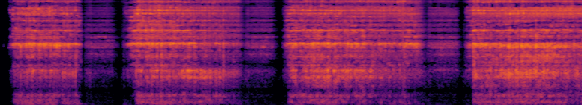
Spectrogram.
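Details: Person lying on the floor asleep: loud, rough rattling snores on each breath in, about four in eight seconds, with brief quieter breaths out between; snoring.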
